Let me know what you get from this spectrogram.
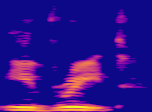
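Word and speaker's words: עברית: an ulpan a kind of kita for teaching evreet to new citizens the lessons are taught using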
